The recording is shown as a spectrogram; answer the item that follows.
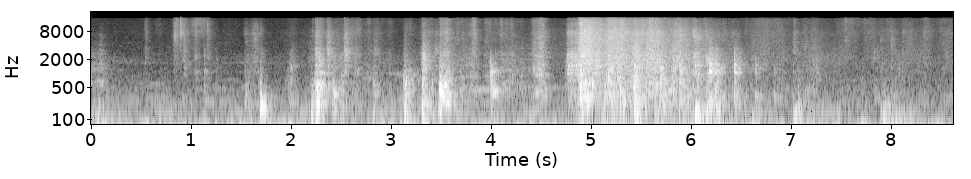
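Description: Trading cards and their packaging being handled: scattered faint clicks and rustles, with a louder rustle lasting about a second and a half around five seconds in.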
